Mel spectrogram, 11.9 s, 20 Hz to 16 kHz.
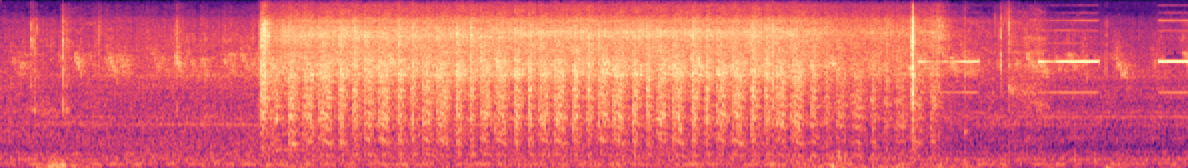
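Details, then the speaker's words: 2008 Toyota Corolla, 172,000 miles, misfire complaint, ignition coils unplugged, clear-flood cranking: uneven, lumpy starter rhythm showing low compression, traced to leaking intake valves on two cylinders. "hopefully you guys could hear that so it does not sound consistent"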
